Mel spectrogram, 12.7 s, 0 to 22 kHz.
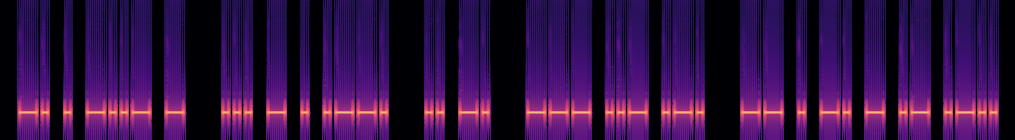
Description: Morse code, heard as a keyed tone, about 17 wpm, 700 Hz. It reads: NEXT STEP IN OUR MENTAL
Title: Sentences from Top 1000 Words - Review Part 4 - 17wpm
